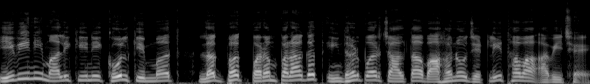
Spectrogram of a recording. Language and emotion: Gujarati, neutral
